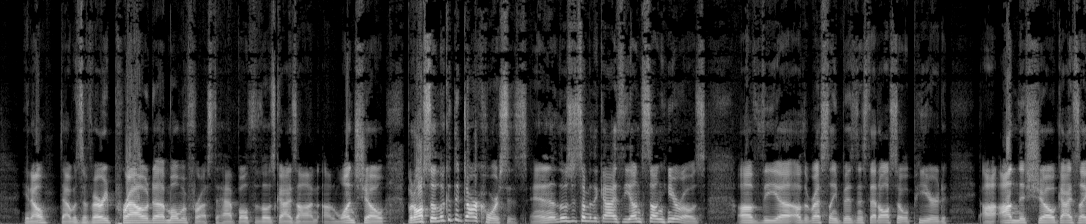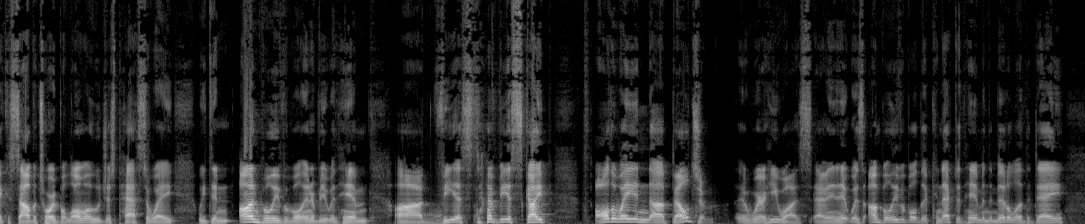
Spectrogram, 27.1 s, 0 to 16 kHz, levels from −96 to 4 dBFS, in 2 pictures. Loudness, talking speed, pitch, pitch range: -24 LUFS, 210 wpm, 135 Hz, 125-160 Hz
